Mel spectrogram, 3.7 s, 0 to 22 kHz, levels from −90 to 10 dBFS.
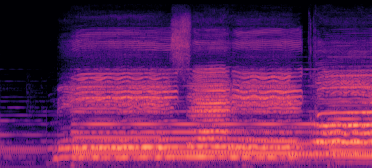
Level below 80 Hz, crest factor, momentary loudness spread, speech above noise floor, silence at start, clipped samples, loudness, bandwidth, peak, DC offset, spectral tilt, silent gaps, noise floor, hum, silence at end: -56 dBFS; 16 dB; 7 LU; 25 dB; 0 s; under 0.1%; -16 LUFS; 16 kHz; 0 dBFS; under 0.1%; -4.5 dB/octave; none; -41 dBFS; none; 0 s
